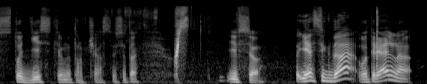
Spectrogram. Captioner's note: phwhht!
